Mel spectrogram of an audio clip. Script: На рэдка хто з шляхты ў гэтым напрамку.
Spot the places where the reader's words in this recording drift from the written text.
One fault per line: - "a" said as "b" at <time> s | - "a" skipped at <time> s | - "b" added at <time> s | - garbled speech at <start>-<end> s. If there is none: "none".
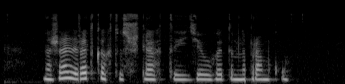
- "жаль" added at 0.6 s
- "ідзе" added at 1.9 s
